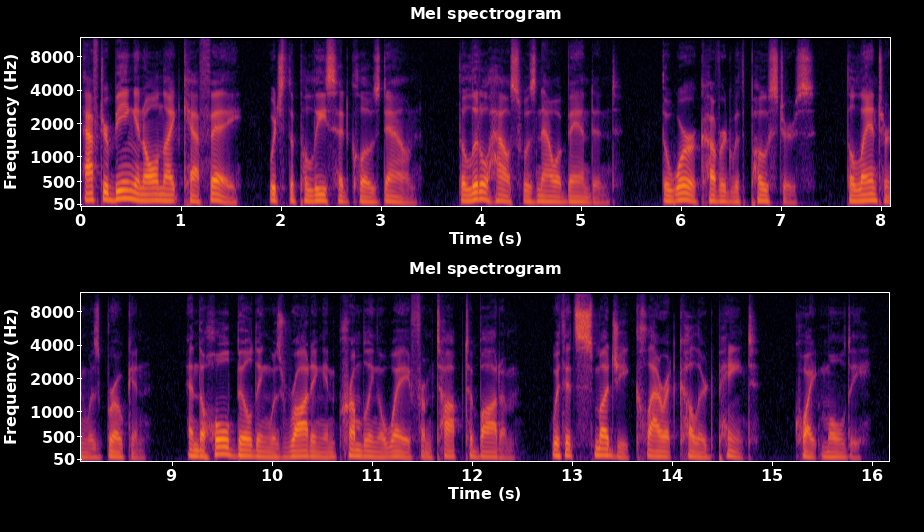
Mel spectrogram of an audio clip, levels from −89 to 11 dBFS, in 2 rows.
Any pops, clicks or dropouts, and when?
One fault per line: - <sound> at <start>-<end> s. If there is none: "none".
none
